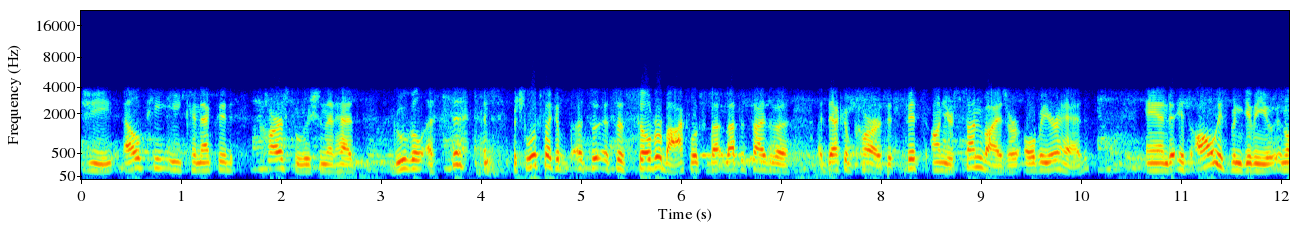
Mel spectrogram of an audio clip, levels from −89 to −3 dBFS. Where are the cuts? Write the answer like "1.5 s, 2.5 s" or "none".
none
